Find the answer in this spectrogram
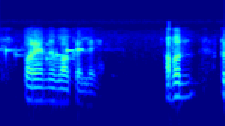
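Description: Brief telephone keypad (DTMF) tones beeping over a man's voice on a phone conference line, where a caller has pressed keys.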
